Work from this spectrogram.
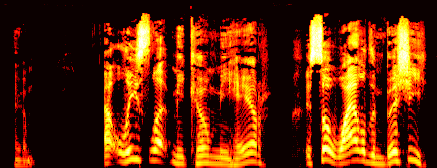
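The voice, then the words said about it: Put-on Scottish accent, Groundskeeper Willie. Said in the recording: “this is my Scottish ... That's my Scottish ... That's pretty good ... That's Scottish ... That's Groundskeeper”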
